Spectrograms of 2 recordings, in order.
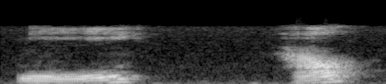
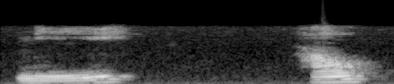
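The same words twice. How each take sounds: First: Hao rises from low to high. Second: Hao stays level and high. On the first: "For the rising tone, the second one" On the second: "let's try it as a flat tone. The first tone"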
